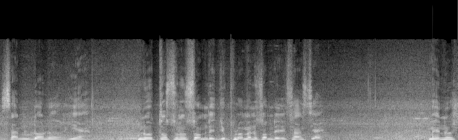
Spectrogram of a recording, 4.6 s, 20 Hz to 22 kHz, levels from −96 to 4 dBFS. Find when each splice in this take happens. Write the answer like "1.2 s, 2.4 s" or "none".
0.9 s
